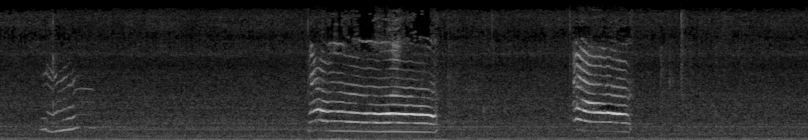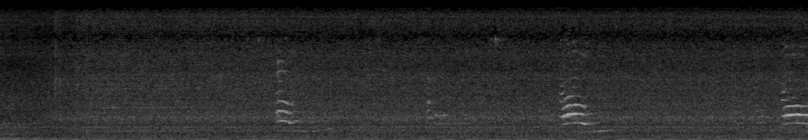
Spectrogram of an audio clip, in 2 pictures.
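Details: A kitten named Kuro meows in a run of high, harmonic cries: a quick burst early on, two louder drawn-out meows near four and seven seconds, then softer short mews later, over a steady low hum.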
